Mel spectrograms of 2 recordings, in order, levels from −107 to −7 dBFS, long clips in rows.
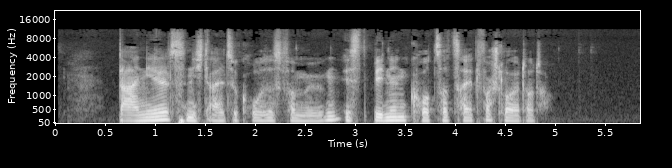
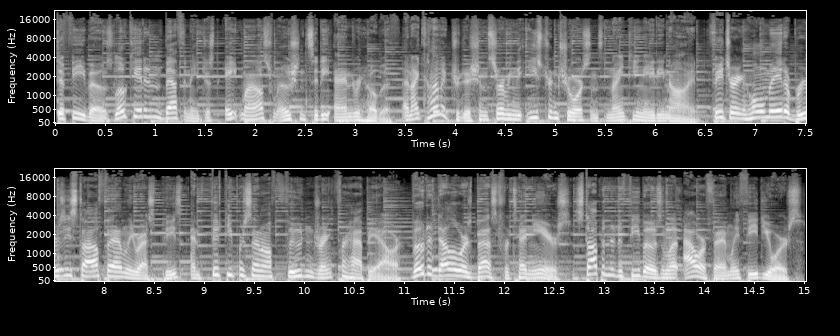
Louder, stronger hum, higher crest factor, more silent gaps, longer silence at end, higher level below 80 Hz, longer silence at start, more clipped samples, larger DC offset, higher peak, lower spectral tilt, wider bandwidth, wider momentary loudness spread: second, -21 LUFS vs -17 LUFS; neither; first, 20 dB vs 14 dB; neither; first, 0.9 s vs 0.05 s; second, -42 dBFS vs -30 dBFS; first, 0.65 s vs 0.05 s; neither; neither; about the same, -2 dBFS vs -2 dBFS; second, -4.5 dB/octave vs -6 dB/octave; second, 11.5 kHz vs over 20 kHz; first, 9 LU vs 5 LU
